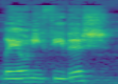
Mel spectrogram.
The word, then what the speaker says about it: Leonie Fiebich: or nay on if I'm saying it right Leon feish yeah yeah that's good correct correct me I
